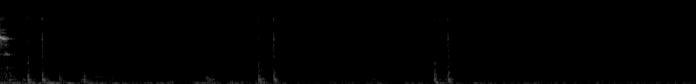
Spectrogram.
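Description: Faint clicks from computer input while coordinates are entered: three quick double clicks about two seconds apart, over quiet room tone.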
